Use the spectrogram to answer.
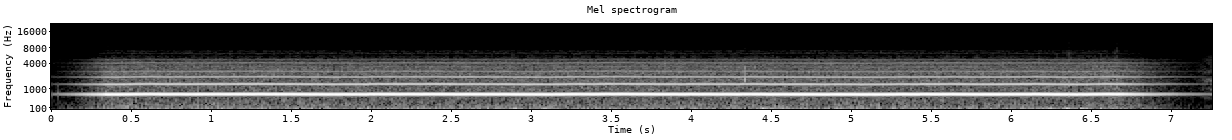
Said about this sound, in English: That's a, that is a male mosquito buzzing its wings at something like 600 hertz, 600 times a second. Have a listen to the female mosquito, and these are Aedes aegypti mosquitoes.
